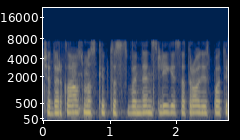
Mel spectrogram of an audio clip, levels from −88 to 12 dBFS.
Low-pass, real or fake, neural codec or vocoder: 7.2 kHz; real; none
